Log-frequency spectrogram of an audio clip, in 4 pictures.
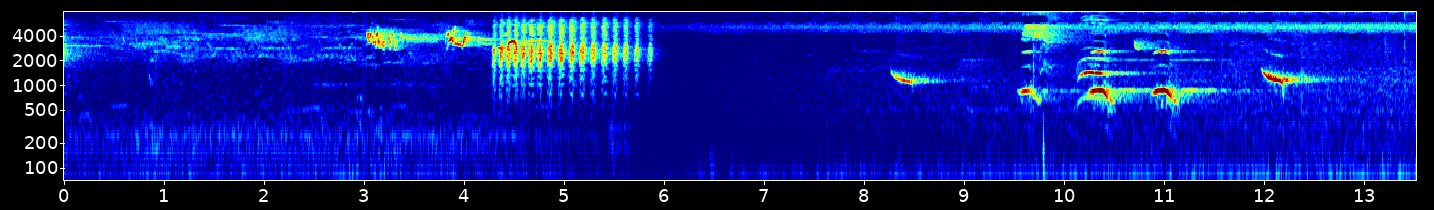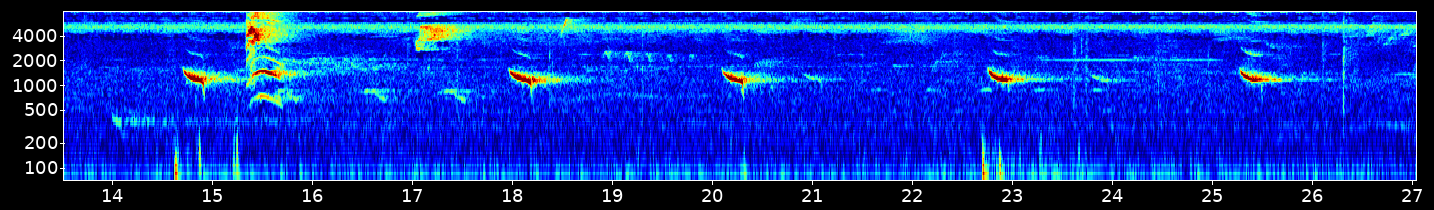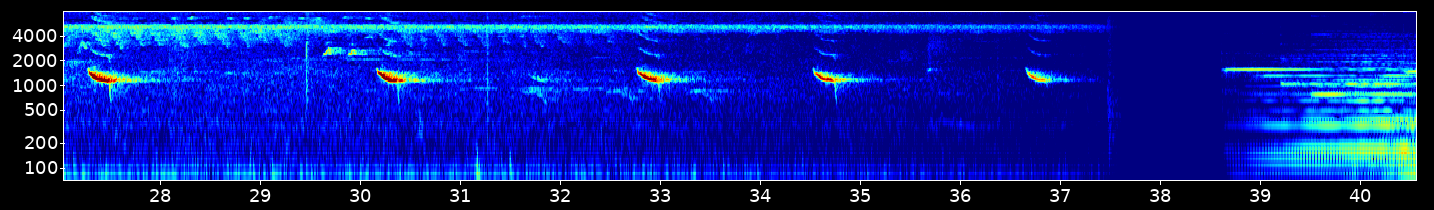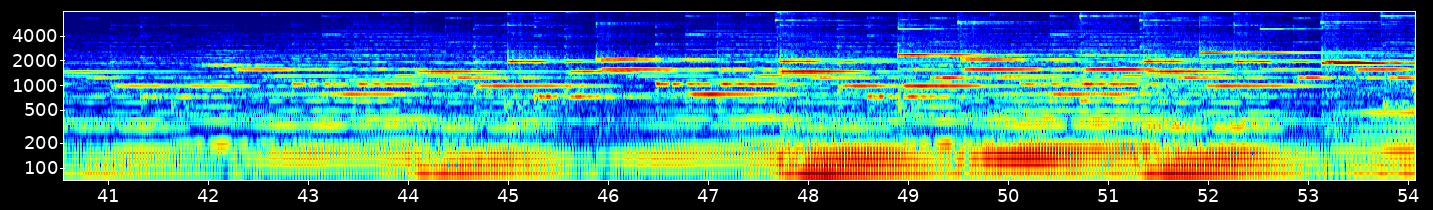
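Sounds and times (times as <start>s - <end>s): bird call notes: 9.6s - 12.6s.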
